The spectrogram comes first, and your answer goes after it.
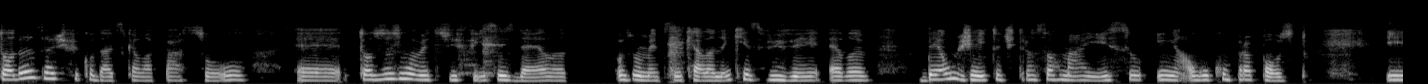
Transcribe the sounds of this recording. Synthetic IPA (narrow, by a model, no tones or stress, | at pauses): t̪od̪ɐzɐzd͡ʒifikuwd̪ad͡ʒɪskɪɛlɐpaso | ɛt̪od̪ʊzʊzmomẽnt̪ʊzd͡ʒifisejzd̪ɛlɐ | ʊzmomẽnt̪ʊzẽkɪɛlɐnẽj̃kʰizviveɛlɐ | d̪ewũʒejt̪ʊd͡ʒɪt̪ɾɐ̃sfoɾmaɾisʊẽj̃a̰wɡʊkʰõpɾɔpɔzit̪ʊ̥ | i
